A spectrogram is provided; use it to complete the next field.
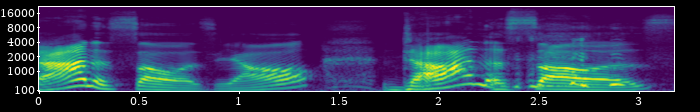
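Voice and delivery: loud, animated, sing-song, swooping cartoon-character voice. Imagining a costumed job outside the Jurassic Park gate, calling to passersby: Jurassic Park DNA strand voice. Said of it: "professional voice imitator of the D N A strand from Jurassic Park".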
